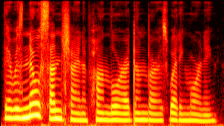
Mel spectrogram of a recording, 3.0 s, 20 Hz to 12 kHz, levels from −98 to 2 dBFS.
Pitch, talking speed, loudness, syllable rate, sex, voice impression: 200 Hz, 180 wpm, -17 LUFS, 6.0 syllables/s, female, very feminine, young, very thin, tensed, slightly weak, very bright, slightly soft, very clear, very fluent, slightly raspy, very cute, intellectual, very refreshing, sincere, slightly calm, very friendly, very reassuring, very unique, elegant, slightly wild, sweet, very lively, slightly kind, slightly intense, slightly sharp, slightly modest, very light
